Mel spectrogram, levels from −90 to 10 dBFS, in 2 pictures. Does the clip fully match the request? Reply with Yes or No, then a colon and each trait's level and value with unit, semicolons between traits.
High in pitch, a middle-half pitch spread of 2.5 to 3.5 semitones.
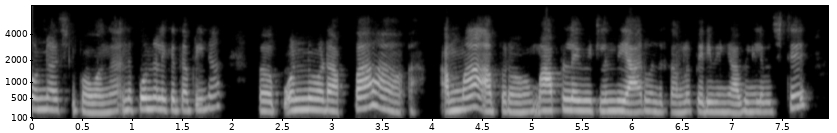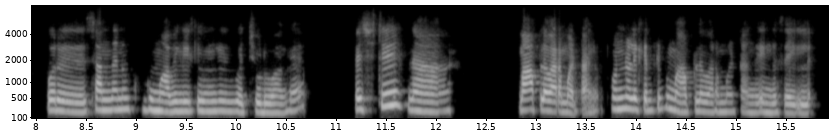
Yes: high, 220 Hz; average, 3.0 semitones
